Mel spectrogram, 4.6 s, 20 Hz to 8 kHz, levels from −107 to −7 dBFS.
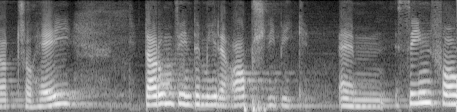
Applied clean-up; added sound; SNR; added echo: none; none; none; none.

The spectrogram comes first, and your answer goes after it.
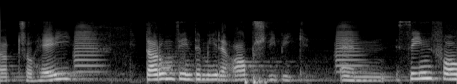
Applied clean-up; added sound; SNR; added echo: none; Brass instrument; 15 dB; none.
